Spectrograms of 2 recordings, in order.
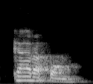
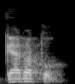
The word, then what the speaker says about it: Garapon: Garapon si legge quindi alla greca finale. Garapon. Con la G iniziale, Garapon. Garapon, sì. Okay. Garapon, con la G come Genova.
